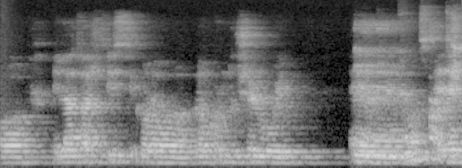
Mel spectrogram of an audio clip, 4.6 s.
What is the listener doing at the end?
taking over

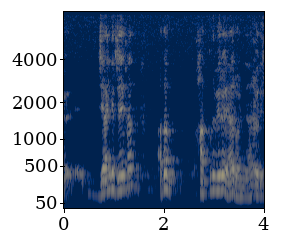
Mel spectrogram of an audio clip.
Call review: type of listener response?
taking over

